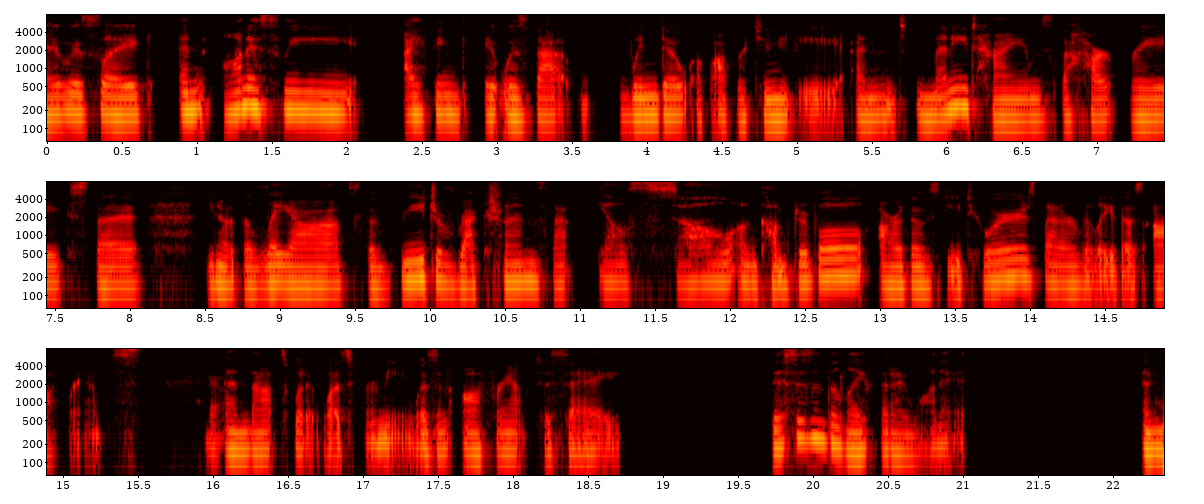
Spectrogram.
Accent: Colorado, United States; I grew up in Colorado, avid hiker

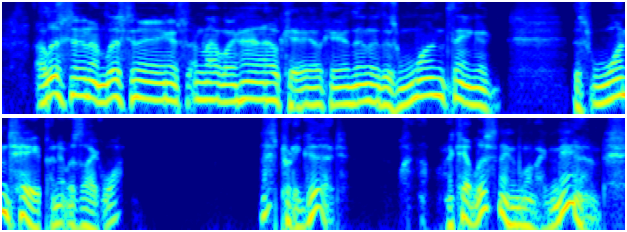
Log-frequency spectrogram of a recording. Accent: Detroit, Michigan, United States; born there; I used to go see her when I lived in Detroit for a while. I was born in Detroit.

